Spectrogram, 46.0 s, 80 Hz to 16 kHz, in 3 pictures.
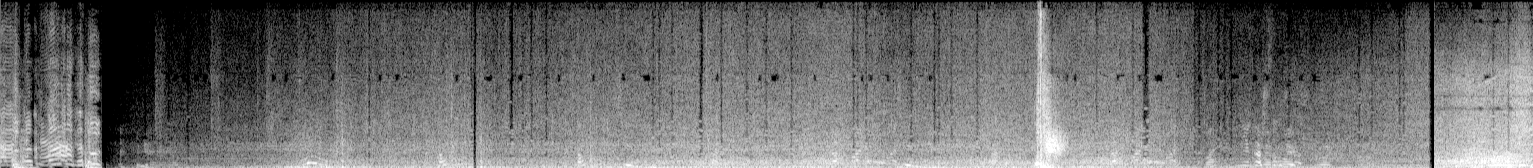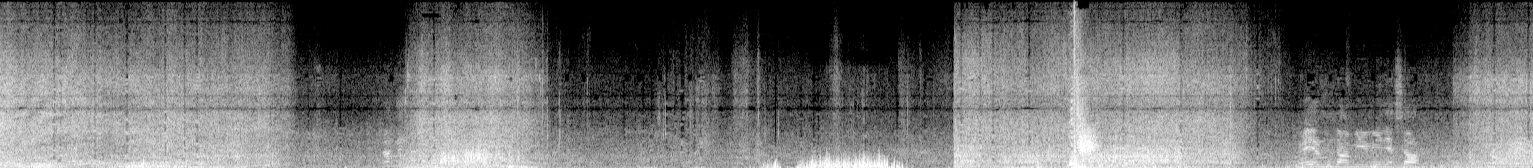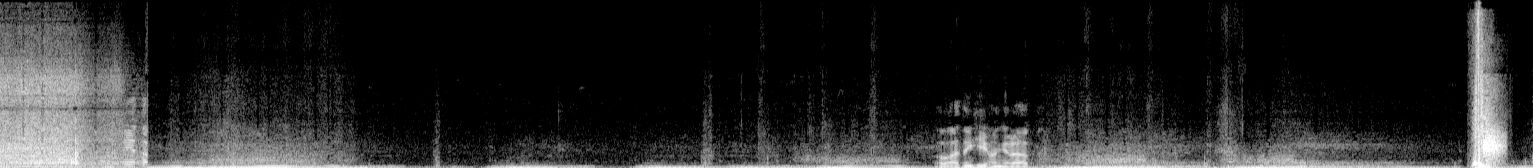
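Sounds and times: car engine revving: 2.5 - 22.1, 24.8 - 28.2, 29.3 - 45.9
wheels spinning in snow: 14.1 - 18.4.

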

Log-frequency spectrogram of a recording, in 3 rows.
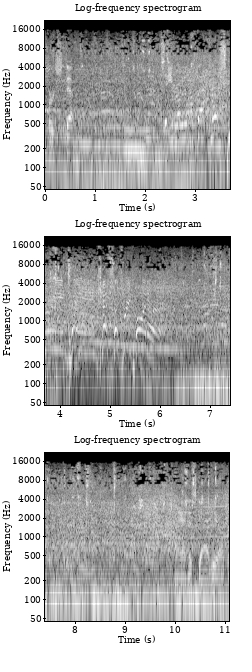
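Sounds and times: arena crowd din: 0.0 - 11.0.

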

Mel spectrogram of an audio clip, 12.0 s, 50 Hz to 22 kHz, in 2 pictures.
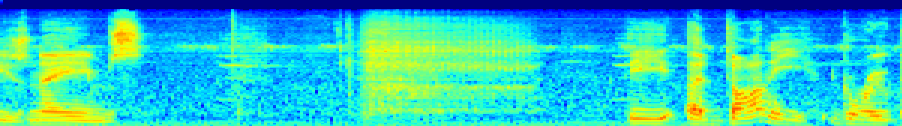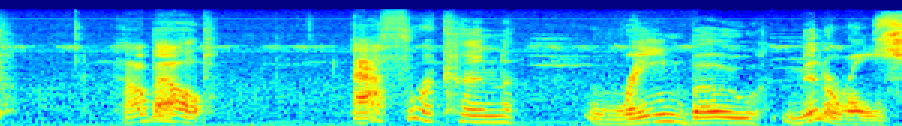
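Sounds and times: low steady hum: 0.0 - 12.0
person breathing in: 2.3 - 3.6.

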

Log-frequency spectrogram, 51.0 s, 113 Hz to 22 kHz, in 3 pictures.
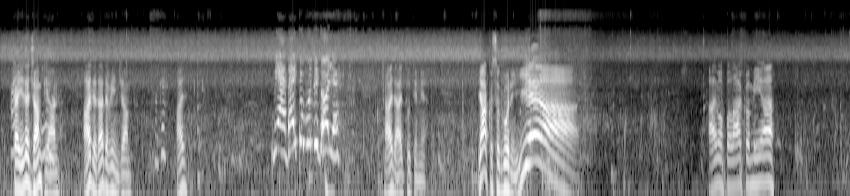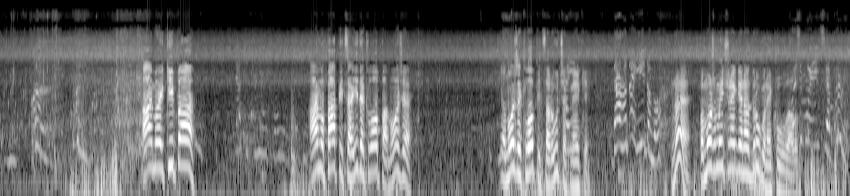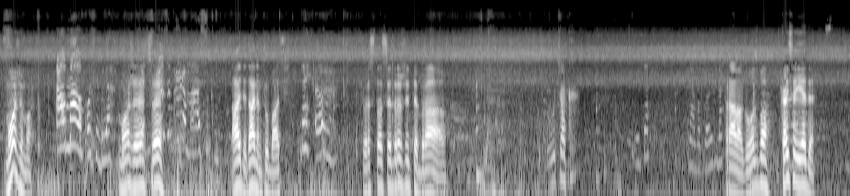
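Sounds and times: water washing: 0.0 - 50.8
cicadas droning: 0.0 - 51.0
soft low thump: 22.7 - 23.2.

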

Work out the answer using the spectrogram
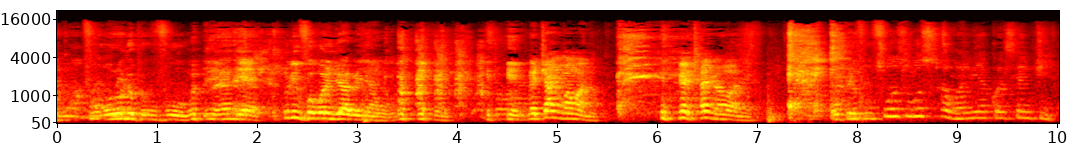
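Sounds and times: people talking: 0.0 - 5.4
sharp cough: 7.3 - 8.0.

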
